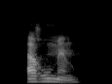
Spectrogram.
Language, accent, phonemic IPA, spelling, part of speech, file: French, France, /a.ʁu.mɛ̃/, aroumain, noun, LL-Q150 (fra)-aroumain.wav
- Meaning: Aromanian language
